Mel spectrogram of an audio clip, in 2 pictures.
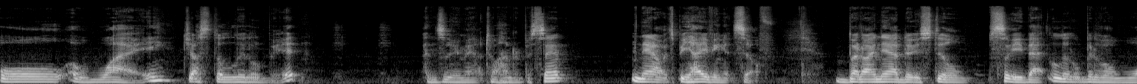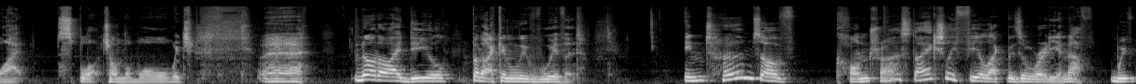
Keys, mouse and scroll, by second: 3.3-4.1 scroll down 4, 8.8-9.8 scroll up 2, 13.5-14.2 scroll down 2.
